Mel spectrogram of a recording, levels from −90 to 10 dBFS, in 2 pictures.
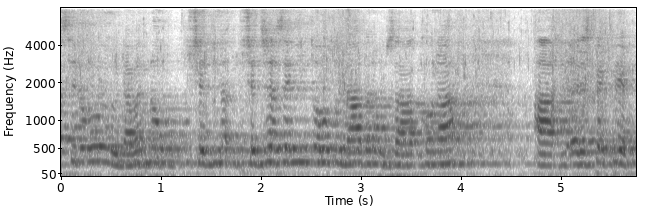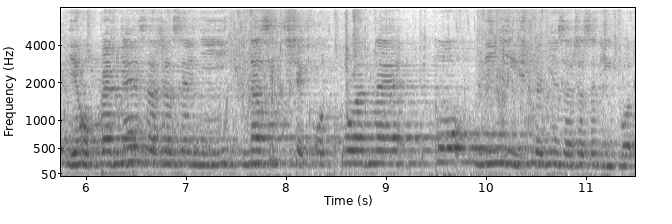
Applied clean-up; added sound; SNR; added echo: neural separator model SepFormer DNS4.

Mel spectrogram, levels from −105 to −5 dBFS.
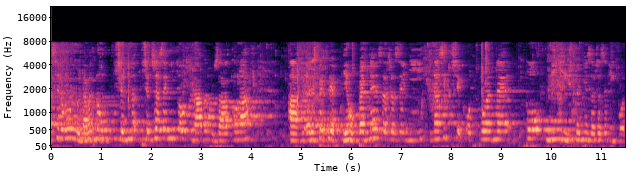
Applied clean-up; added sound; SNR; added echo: classical method WPE with log-MMSE.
